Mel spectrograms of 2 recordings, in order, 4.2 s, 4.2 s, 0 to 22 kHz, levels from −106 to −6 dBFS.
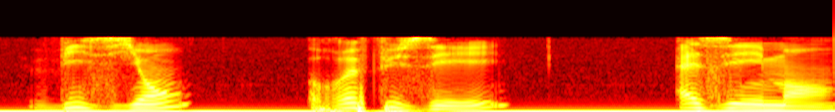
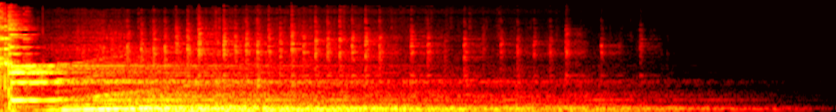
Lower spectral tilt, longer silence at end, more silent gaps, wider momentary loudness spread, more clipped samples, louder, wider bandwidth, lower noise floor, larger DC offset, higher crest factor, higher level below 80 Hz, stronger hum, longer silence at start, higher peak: about the same, -5.5 dB/octave vs -6 dB/octave; second, 0 s vs 1 s; neither; second, 12 LU vs 23 LU; neither; first, -19 LUFS vs -22 LUFS; second, 5.4 kHz vs 13.5 kHz; second, -40 dBFS vs -69 dBFS; first, 20% vs under 0.1%; about the same, 18 dB vs 18 dB; first, -32 dBFS vs -40 dBFS; neither; about the same, 0 s vs 0 s; first, 0 dBFS vs -6 dBFS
